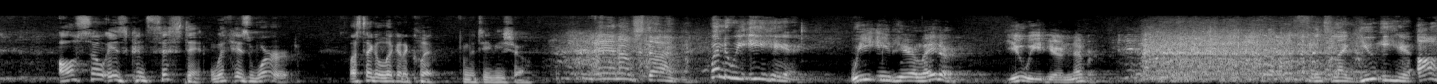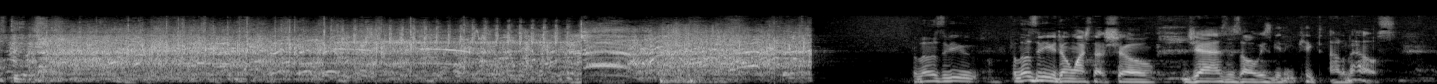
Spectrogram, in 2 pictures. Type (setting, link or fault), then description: setting, live audience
